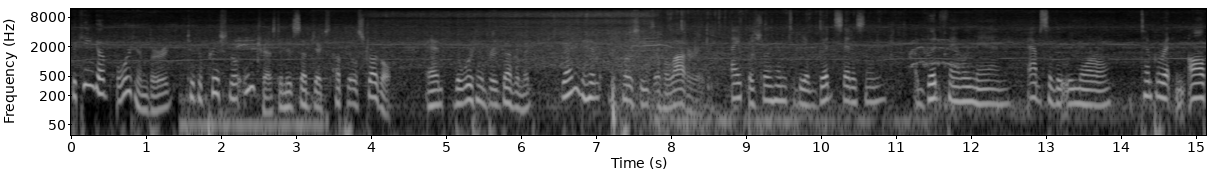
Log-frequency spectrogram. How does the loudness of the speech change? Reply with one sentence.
The loudness of the speech stays about the same.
